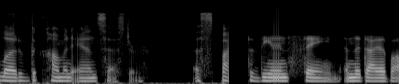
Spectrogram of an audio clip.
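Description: At 0.44 s, a repeated buffer: fresh audio arrived late, so the device replayed a 23 ms piece once, which fits a 1024-sample buffer, giving a brief hard-edged stutter. At 2.28 s, the input likely switched to a poorer device: after a 200 ms gap the speech turns dull, with nothing above 3.8 kHz, a level shift of roughly 5 dB and faint new background noise. At 2.74 s, a second repeated buffer plays the same 23 ms piece three extra times, heard as a short stutter.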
